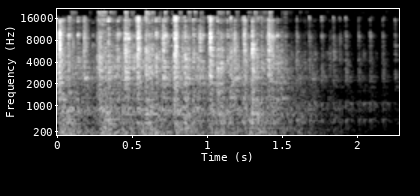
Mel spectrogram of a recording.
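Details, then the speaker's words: VW Fusca (Beetle): rear bumper shaken by hand gives a harsh metallic clatter of about four knocks a second from a loose bumper bracket, the same noise heard over speed bumps and potholes. "Vamos aqui, ó, chacoalhar o para-choque para ver se o suporte não tá solto. Esse aqui eu já sei que tá. Então, quando passa em lombada, passa em buraco, é esse barulho aqui que eu ouço, ó."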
